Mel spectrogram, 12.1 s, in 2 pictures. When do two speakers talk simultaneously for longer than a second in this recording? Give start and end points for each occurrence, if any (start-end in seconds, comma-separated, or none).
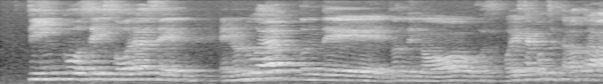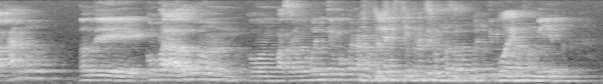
9.6-11.6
